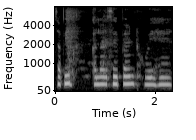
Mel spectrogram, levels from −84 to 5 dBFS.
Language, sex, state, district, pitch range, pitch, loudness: Hindi, female, Bihar, Araria, 245-265 Hz, 255 Hz, -28 LUFS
